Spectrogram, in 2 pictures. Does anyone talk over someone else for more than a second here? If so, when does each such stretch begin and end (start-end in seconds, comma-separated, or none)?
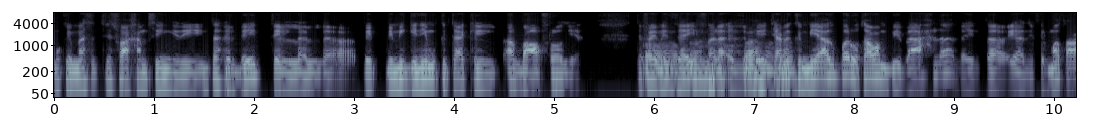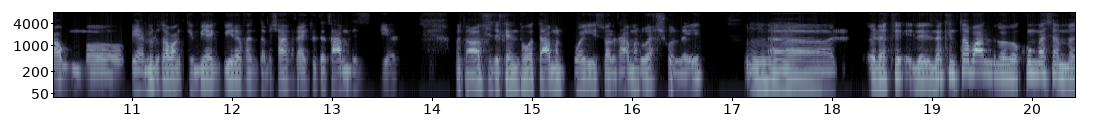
5.9-7.5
